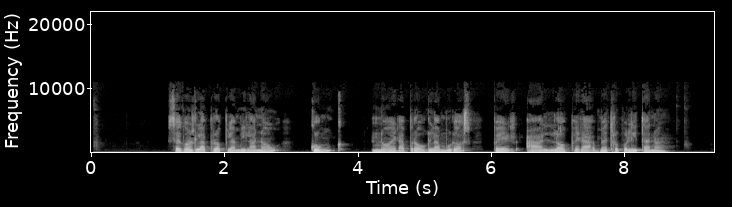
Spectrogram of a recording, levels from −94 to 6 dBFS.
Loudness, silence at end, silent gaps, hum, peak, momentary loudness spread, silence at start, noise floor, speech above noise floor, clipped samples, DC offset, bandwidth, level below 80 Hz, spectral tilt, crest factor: -24 LUFS; 0.7 s; none; none; -8 dBFS; 8 LU; 1.15 s; -63 dBFS; 39 dB; under 0.1%; under 0.1%; 9.8 kHz; -56 dBFS; -6.5 dB/octave; 16 dB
